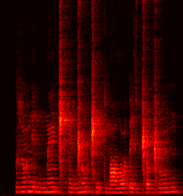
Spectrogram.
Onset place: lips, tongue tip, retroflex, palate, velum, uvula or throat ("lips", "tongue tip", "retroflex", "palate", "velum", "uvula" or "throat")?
tongue tip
